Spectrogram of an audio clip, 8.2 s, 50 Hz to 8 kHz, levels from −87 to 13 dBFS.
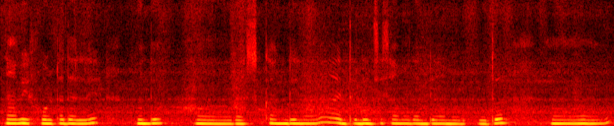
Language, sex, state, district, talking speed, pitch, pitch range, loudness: Kannada, female, Karnataka, Shimoga, 65 wpm, 235 Hz, 230-245 Hz, -24 LUFS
